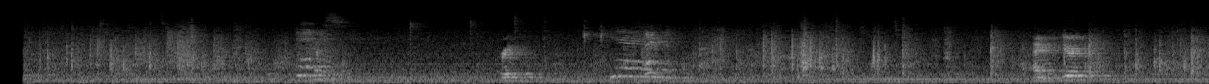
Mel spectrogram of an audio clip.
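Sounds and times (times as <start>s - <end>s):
low room hum: 0.2s - 12.0s
dog paws on rubber floor: 0.3s - 3.5s, 5.4s - 12.0s.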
